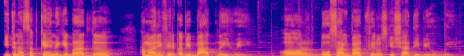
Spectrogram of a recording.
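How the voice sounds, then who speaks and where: A young man telling a comic story to camera, animated and mock-dramatic. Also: high-pitched, moderate pace, faint music behind. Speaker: comedy video creator.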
